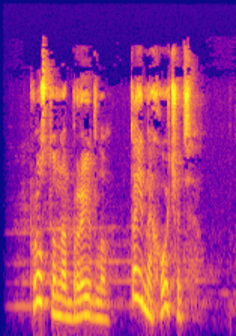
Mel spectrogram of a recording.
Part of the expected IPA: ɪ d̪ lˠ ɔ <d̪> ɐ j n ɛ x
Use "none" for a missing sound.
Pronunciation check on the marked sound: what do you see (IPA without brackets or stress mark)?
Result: t̪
